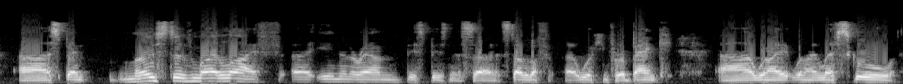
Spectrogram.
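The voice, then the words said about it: Australian accent. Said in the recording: “as you might tell from the accent, originally from Australia”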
